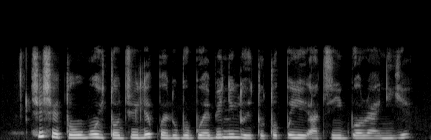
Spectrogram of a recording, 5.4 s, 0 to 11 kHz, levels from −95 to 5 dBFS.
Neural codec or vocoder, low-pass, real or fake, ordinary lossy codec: none; 7.2 kHz; real; none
